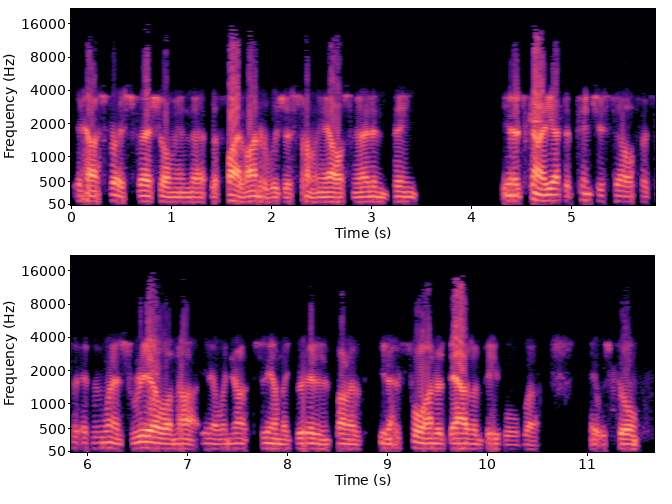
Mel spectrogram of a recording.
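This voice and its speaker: A man's voice: fairly low pitch, level tone, fast, darkish tone, dry recording. A young man with a partly Australian, partly American accent, speaking as a racing driver on a phone-in radio interview, easygoing and laughing often. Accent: mixed Australian and American. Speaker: race car driver guest. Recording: dry, dull phone-line sound.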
